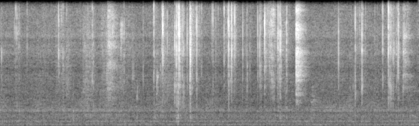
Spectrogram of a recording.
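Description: A person chewing a mouthful of food close to the microphone, with many short wet clicks and smacks of the mouth from about two seconds in.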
